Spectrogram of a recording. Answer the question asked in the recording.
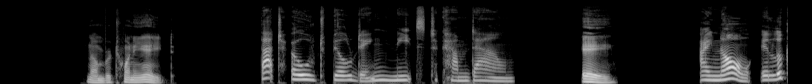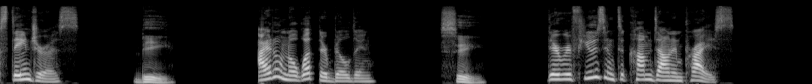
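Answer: A: I know, it looks dangerous.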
